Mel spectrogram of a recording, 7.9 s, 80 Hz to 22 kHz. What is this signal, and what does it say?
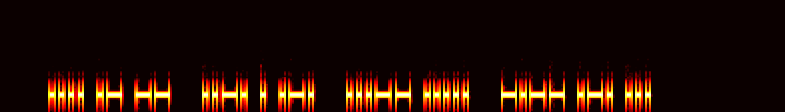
Morse code, heard as a keyed tone, about 25 wpm, 700 Hz. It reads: HAM FER 35 YRS
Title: K1USN SST QSO Practice 25wpm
